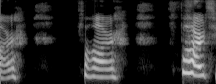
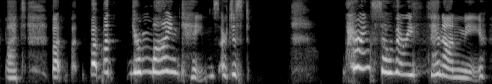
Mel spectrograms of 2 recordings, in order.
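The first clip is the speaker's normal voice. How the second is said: near-crying outburst; 4 semitones higher than usual. Acted. Voice cracks accusing.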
